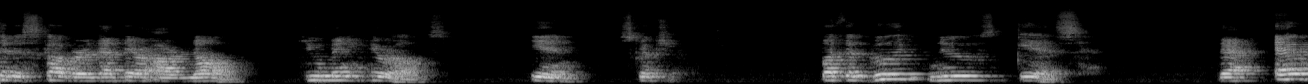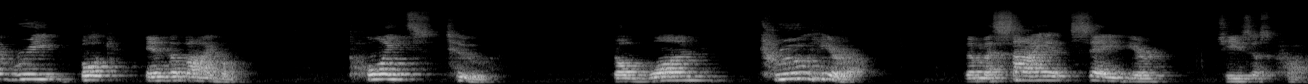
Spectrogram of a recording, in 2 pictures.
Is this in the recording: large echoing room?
yes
